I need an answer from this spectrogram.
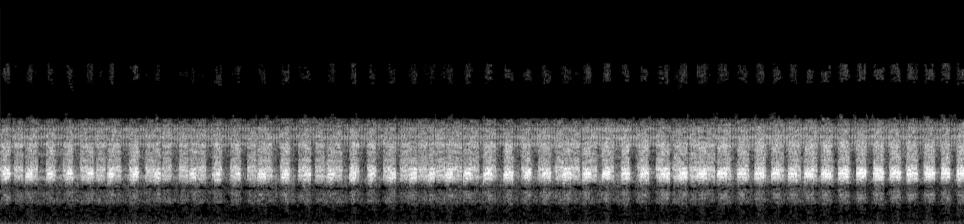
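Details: Cicadas in the southern French region of Provence during summer, their piercing buzz forming a continuous wall of sound, loosely pulsed at first and settling into fast, distinct throbs later.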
